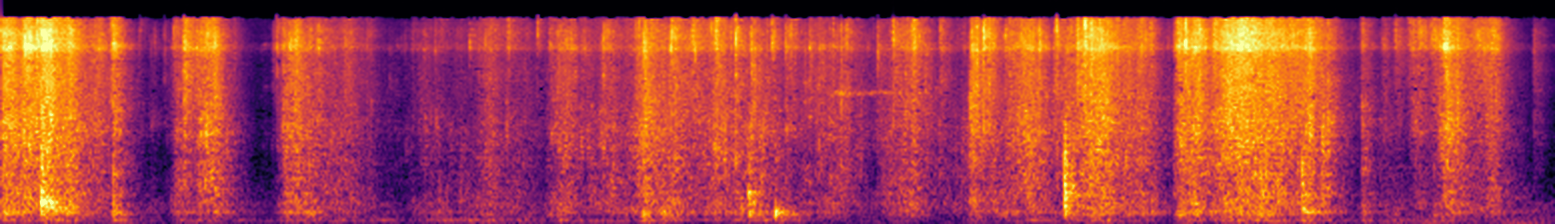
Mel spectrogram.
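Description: Rustling and crinkling of courier parcel packaging being handled, in irregular spells with short pauses.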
